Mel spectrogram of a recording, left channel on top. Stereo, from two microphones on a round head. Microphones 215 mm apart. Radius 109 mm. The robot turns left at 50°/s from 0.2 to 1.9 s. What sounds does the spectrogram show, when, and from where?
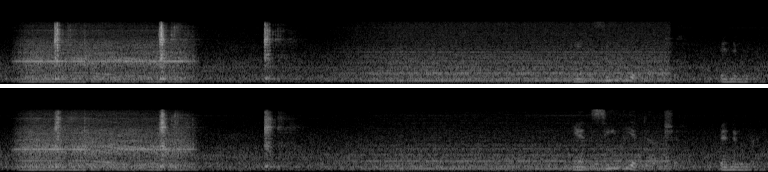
0.5 s ticking: 70° left (ahead or behind), 2.5 m; by 2.8 s 40° left (ahead or behind), 2.5 m
3.2 s a rattle: 50° left (ahead or behind), 1.4 m
5.7 s a man speaking: 40° right (ahead or behind), 2.5 m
